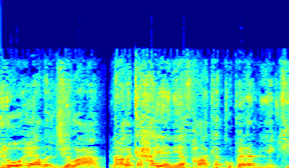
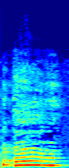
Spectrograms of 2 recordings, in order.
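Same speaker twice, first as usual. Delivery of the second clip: short high laugh; 6 dB louder than usual. Real, not acted. Laughs before his answer.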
